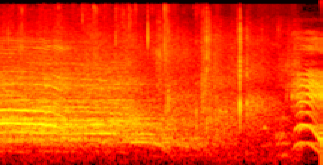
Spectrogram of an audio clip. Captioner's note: cheering; applause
